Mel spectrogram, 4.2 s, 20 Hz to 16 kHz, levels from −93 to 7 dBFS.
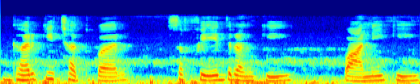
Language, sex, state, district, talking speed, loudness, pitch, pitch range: Hindi, female, Punjab, Pathankot, 130 wpm, -17 LUFS, 200 Hz, 190-215 Hz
